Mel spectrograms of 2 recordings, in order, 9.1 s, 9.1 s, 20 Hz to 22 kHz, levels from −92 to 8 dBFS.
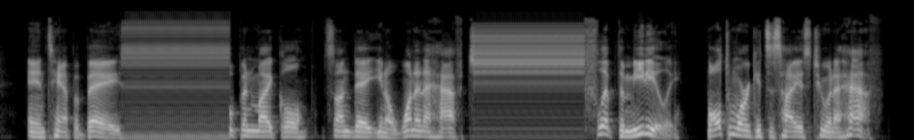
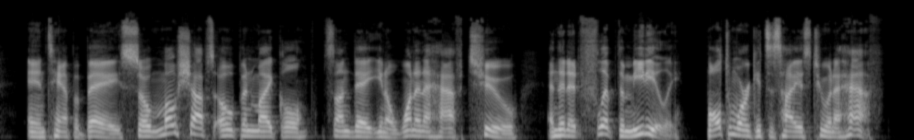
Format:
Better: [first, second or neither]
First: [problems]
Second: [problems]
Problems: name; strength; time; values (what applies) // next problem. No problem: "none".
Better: second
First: audio freezing; at 1 s for 1 s and at 5 s for 1 s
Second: none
